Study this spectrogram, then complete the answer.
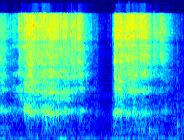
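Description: A mixer grinder jar crushes homemade tea powder in two loud, harsh grinding bursts separated by a short silent pause, heard up close without talk.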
